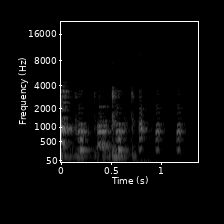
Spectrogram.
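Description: A chicken clucks in a video game, a faint run of short rhythmic clucks that break into separate notes toward the end, heard alone.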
